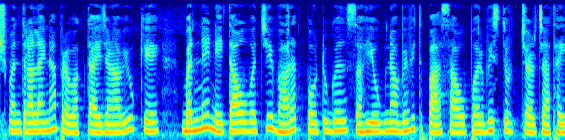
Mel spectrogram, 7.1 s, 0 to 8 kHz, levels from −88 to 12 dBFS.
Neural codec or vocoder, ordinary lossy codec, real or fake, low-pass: none; none; real; 7.2 kHz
